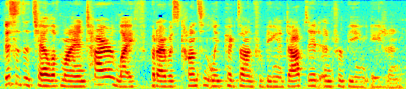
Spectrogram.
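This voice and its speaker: An American woman in her thirties speaking in an earnest, halting way, upset and shaken, as in a personal vlog. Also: mid-range voice. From United States. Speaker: vlogger. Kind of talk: personal video blog, partly reading aloud. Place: small bedroom at home. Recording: noticeable background room noise.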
